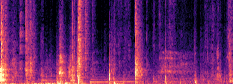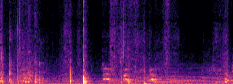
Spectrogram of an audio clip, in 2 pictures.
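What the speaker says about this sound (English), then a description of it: "Oh, there goes the dog." A dog yips and whimpers indoors in short, scattered bursts close by, mixed with rustling and handling noises.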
